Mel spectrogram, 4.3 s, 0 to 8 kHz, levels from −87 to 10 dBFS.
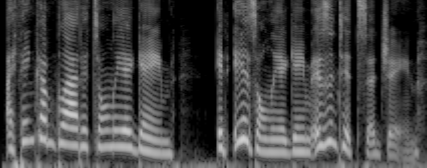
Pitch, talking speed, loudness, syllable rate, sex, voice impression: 235 Hz, 240 wpm, -19 LUFS, 5.2 syllables/s, female, very feminine, very middle-aged, very thin, very tensed, powerful, bright, hard, very clear, very fluent, raspy, slightly cool, intellectual, refreshing, slightly sincere, slightly calm, slightly friendly, slightly reassuring, very unique, elegant, wild, slightly sweet, very lively, very strict, very intense, very sharp, light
